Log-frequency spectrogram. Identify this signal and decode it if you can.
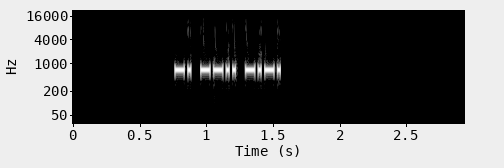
Morse code, heard as a keyed tone, about 54 wpm, 700 Hz. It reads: NZC
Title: USA Call Sign Postfixes - 3 Letters 50wpm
